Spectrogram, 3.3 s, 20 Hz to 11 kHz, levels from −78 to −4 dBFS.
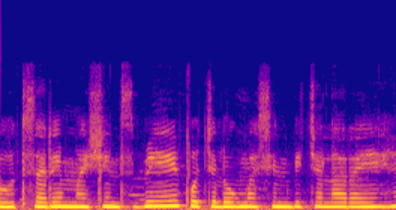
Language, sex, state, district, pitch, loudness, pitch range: Hindi, female, Punjab, Kapurthala, 230 Hz, -10 LUFS, 225-235 Hz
